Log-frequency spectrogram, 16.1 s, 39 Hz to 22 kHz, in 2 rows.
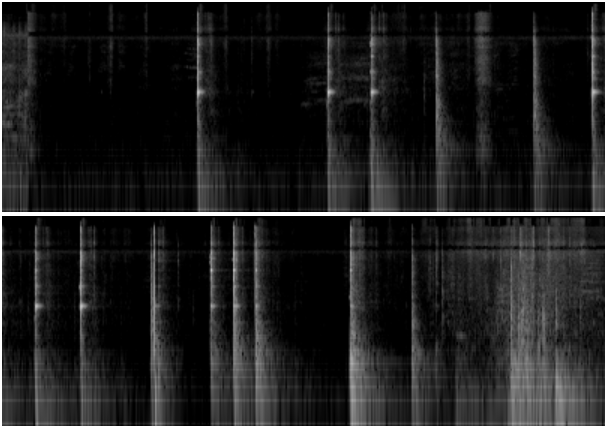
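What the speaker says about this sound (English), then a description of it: "So let me try and hammer these and see if it'll come out." Sharp metallic hammer strikes on a 1984 International 484 tractor part ring out one by one at irregular intervals, several in quick succession, followed by a brief scraping rattle.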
